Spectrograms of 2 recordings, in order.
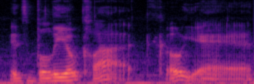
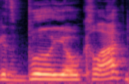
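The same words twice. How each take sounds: First: Very soft, low and slow; low, drawn-out creepy taunt; hushed mock menace. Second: Slow, drawn-out catchphrase, punched up; emphatic mock-menacing call; loud taunting announcement. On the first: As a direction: savor the threat under your breath. Same catchphrase, now hushed menace. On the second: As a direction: proclaim it at Jason, stretching the words. Retelling his taunt to Jason.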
